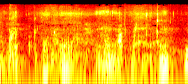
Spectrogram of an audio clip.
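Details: An excited male English bulldog licking his paws makes rapid, wet snorting grunts and snuffles in short uneven bursts, a sound he always makes when enthusiastic.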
